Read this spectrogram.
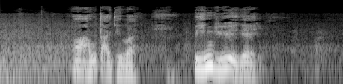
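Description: An elderly man speaks loudly nearby.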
